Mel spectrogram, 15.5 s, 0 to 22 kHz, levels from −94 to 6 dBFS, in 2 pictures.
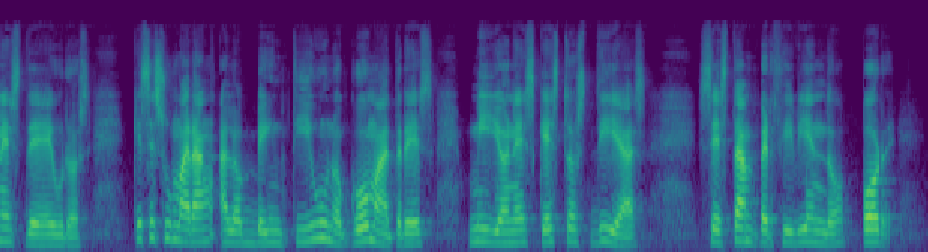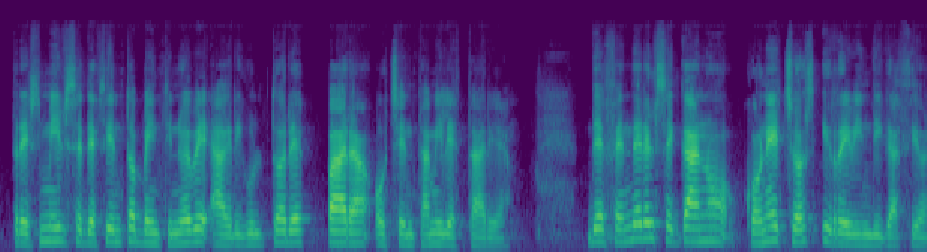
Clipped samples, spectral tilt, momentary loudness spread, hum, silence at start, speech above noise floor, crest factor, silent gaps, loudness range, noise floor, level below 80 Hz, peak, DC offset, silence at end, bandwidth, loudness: under 0.1%; -3.5 dB/octave; 11 LU; none; 0 s; 29 dB; 22 dB; none; 2 LU; -55 dBFS; -74 dBFS; -4 dBFS; under 0.1%; 0 s; 15 kHz; -25 LUFS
